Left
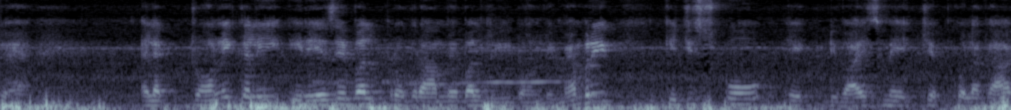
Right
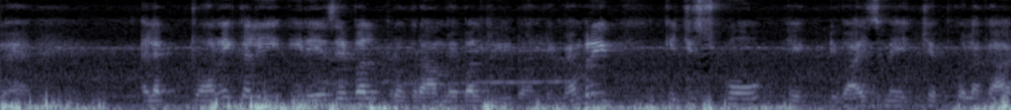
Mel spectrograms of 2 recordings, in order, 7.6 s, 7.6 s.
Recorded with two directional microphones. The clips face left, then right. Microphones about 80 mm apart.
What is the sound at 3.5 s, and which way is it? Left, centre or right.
Speech, centre.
